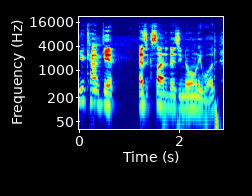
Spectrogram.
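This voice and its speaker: A man's bright, sharp voice in an Australian accent at a moderate pace. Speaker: podcast host. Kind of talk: casual chat. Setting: Skype call.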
